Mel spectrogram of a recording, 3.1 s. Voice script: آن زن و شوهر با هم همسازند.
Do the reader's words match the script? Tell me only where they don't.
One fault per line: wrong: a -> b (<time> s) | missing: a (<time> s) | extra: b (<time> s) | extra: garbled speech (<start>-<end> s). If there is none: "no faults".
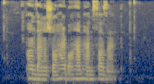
no faults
